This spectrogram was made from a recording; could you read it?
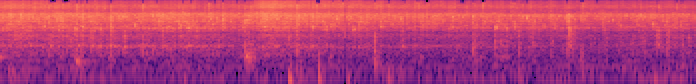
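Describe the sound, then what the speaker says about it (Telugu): Mustard seeds and chopped green chillies fry in hot oil with a loud, close, continuous sizzle, dotted with sharp pops and small crackles. "ఆయిల్ కాగింది కదా తాలిమి గింజలు పచ్చిమిర్చి ముక్కలు"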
